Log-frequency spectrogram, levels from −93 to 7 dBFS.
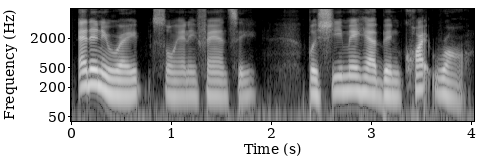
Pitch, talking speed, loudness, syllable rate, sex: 150 Hz, 195 wpm, -19 LUFS, 5.2 syllables/s, female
